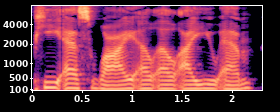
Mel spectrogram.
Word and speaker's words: psyllium: like psyllium is good psyllium is started with a P it's P sy ll I um it's pronounced psyllium so that one so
